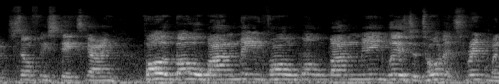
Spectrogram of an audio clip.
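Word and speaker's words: bánh mì: But you know, it's not pronounced banh mi. You know that. A lot of people say, it's pronounced banh mi. Can you hear the difference?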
